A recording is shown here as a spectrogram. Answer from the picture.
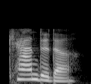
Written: candida

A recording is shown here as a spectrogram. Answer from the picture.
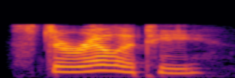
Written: sterility

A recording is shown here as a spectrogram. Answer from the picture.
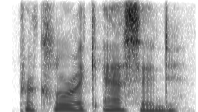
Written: perchloric acid

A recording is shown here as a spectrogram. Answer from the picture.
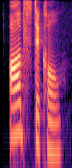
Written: obstacle

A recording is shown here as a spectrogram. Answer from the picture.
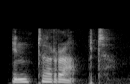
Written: interrupt

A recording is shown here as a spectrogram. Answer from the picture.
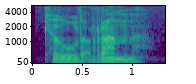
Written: cold run

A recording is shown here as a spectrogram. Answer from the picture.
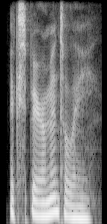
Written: experimentally

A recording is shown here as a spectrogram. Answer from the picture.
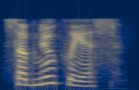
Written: subnucleus

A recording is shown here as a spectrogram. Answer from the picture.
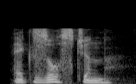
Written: exhaustion

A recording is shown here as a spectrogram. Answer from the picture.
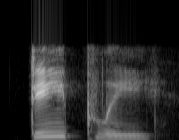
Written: deeply

